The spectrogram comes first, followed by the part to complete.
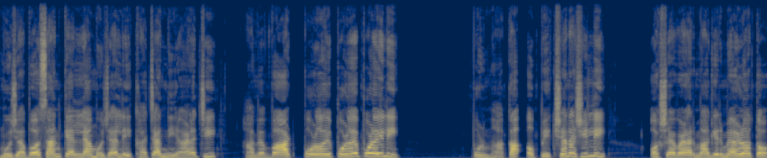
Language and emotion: Goan Konkani, surprised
